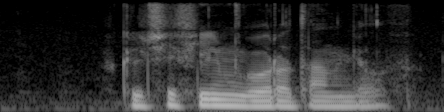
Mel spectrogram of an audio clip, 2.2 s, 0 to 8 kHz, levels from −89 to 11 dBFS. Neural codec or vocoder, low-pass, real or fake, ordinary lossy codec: none; 7.2 kHz; real; none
